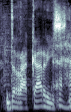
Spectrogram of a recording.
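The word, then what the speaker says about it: Dracarys: Porque, porque hay una diferencia, por ejemplo, la pronunciación de la R. digamos, en un alto valirio normativo tendrías que decir Dracaris, ¿no? con la R como, como muy este, marcada.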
